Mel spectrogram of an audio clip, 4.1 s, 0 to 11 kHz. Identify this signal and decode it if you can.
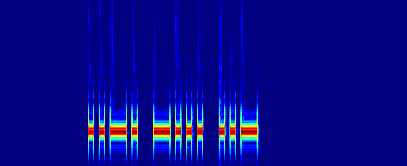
Morse code, heard as a keyed tone, about 22 wpm, 700 Hz. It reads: FBU
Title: USA Call Sign Postfixes - 3 Letters 22wpm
